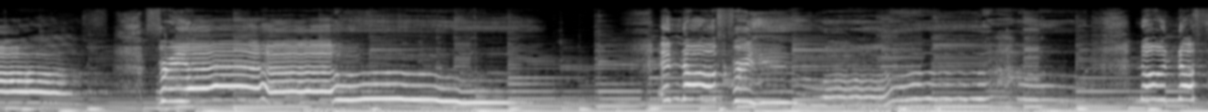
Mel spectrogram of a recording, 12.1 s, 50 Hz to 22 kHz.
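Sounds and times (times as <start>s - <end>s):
acoustic guitar: 0.0s - 12.0s
female pop vocal: 0.0s - 12.0s.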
